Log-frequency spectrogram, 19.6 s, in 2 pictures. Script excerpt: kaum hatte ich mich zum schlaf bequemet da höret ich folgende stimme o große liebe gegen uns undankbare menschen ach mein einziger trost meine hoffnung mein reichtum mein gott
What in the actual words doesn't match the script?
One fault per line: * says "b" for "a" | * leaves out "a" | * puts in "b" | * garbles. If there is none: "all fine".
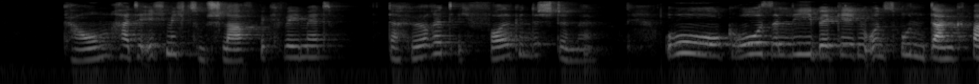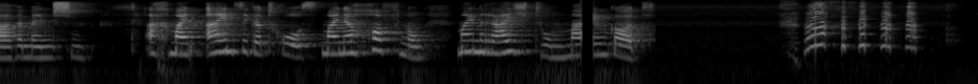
all fine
